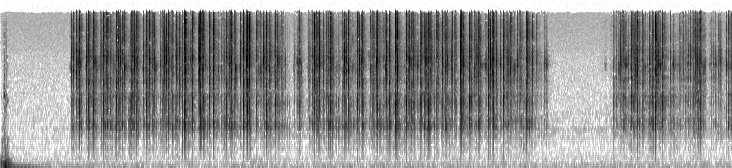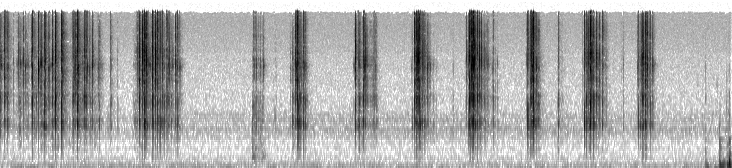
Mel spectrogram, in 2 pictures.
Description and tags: Tic Tac sound fast
Playing with the last tic-tac from the box at a fast pace
playing, box, fast, plastic, tic-tac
